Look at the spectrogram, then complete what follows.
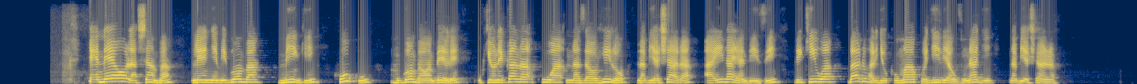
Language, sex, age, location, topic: Swahili, female, 25-35, Dar es Salaam, agriculture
